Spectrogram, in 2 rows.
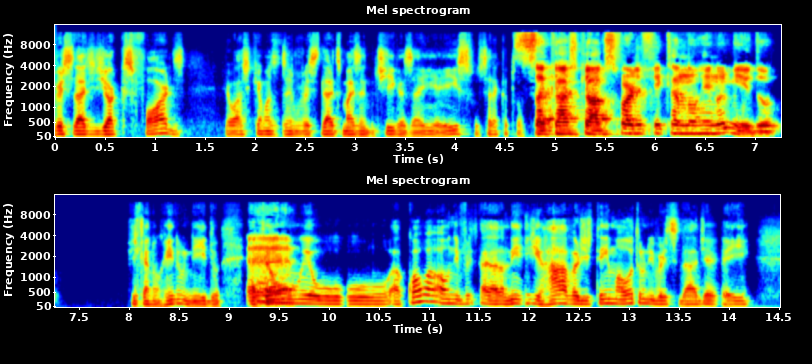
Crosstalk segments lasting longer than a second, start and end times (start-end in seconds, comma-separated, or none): none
